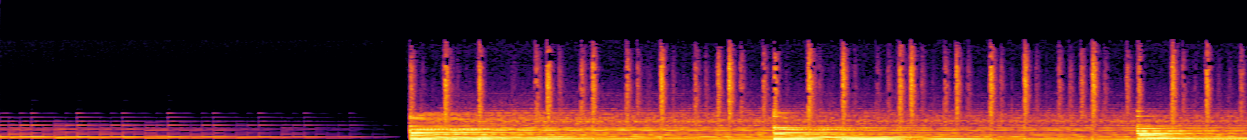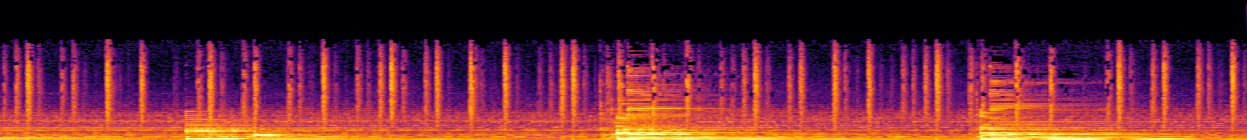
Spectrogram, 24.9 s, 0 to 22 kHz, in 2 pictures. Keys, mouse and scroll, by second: 0.2 click, 5.0 click, 5.8 click, 6.2 click, 7.6 click, 10.1 a, 10.8 middle click, 11.2-12.1 scroll down 4, 12.1 shift+middle click, 13.0 u, 15.7-16.2 scroll up 2, 16.2 shift+middle click, 17.4 click, 18.3 scroll, 20.9-21.2 scroll, 22.4 s.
